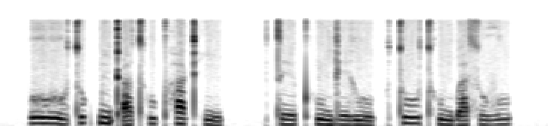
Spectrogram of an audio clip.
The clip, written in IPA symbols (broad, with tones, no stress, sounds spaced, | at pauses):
ɣ u˦ ɣ u˨ t u˦ k͡p ĩ˦ kʼ a˨ tʰ u˦ pʰ a˦ kʰ ĩ˨ | t eː˨ pʰ ũ˨ ɡ eː˨ ɣ ũ˨ | t uː˦ tʰ ũ˨ ɡ͡b a˨ s u˨ v u˦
